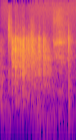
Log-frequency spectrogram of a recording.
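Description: Several dice clatter and tumble across a hard surface for a Dungeons & Dragons perception check. A quick close burst of bright rattling settles out, then one last click sounds, with no talk over it.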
